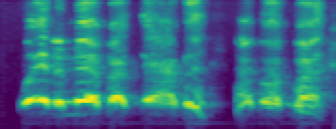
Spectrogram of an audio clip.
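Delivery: high, laughing mock protest. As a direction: squeak it out through a laugh. Retelling being confronted by nurse.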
